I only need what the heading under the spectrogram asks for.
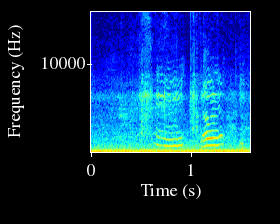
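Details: Hungry puppies crying before feeding: two thin, high whines, the second sharper and rising, over a low household hum.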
